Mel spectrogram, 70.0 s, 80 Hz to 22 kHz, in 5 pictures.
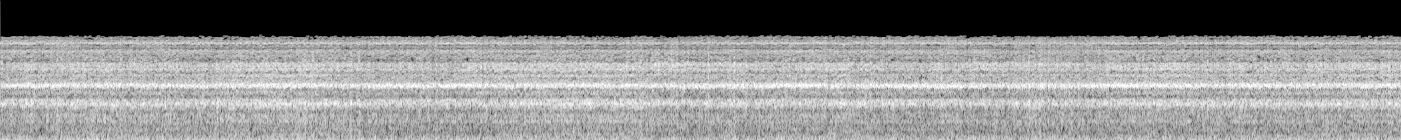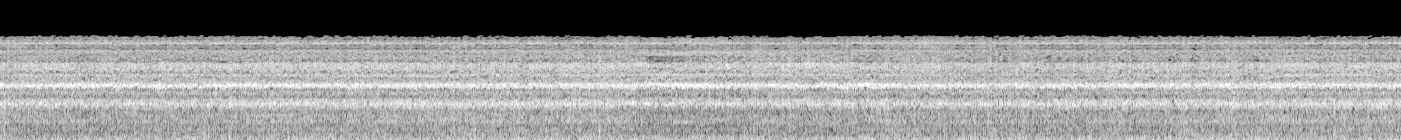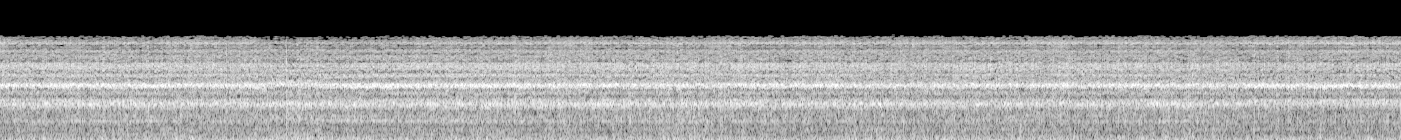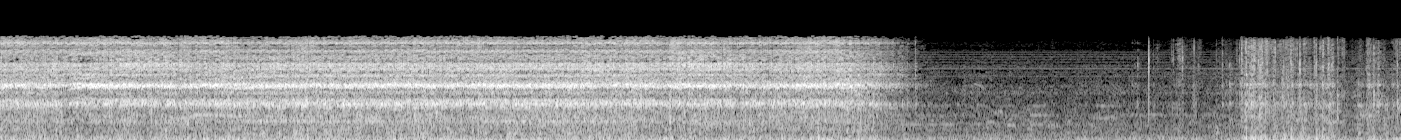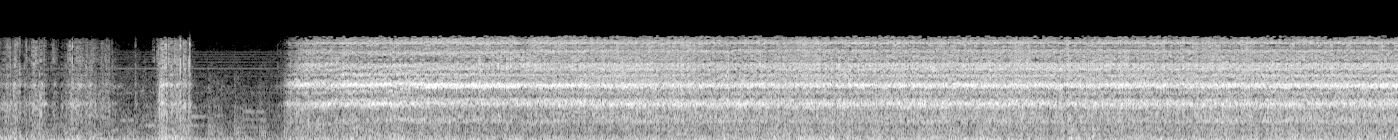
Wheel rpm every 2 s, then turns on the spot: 160, 160, 160, 160, 160, 160, 160, 160, 160, 160, 160, 160, 160, 160, 160, 160, 160, 160, 160, 160, 160, 160, 160, 160, 160, 60, 0, 10, 20, 60, 160, 160, 160, 160, 160.
54-58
